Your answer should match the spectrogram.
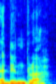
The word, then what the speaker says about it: Edinburgh: Jadi di kota namanya Edinburgh, bacanya Edinburgh.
